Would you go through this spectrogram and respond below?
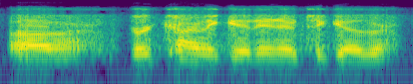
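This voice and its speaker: A man's voice: fairly low pitch, a little fast. A man chatting casually as a caller on a telephone conference, answering questions about his situation. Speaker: hospital patient, caller. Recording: muffled lo-fi telephone conference line.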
